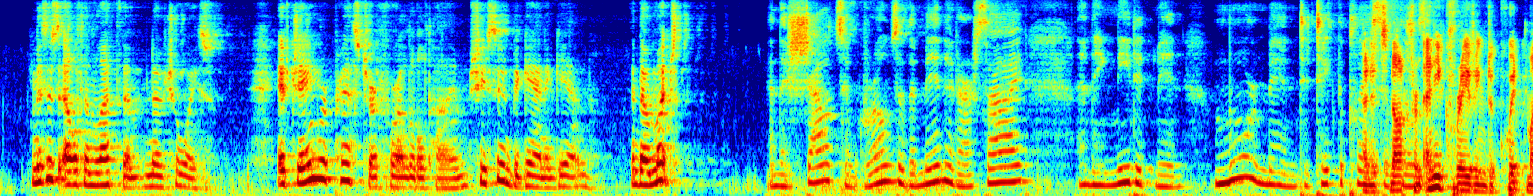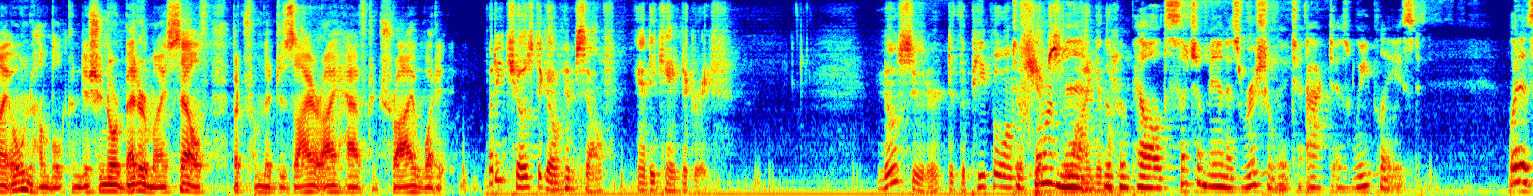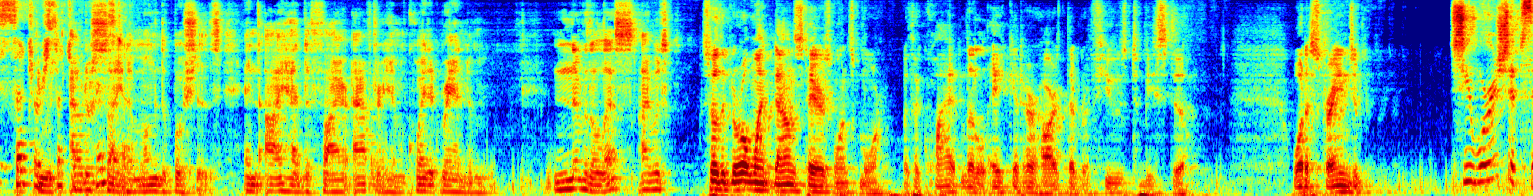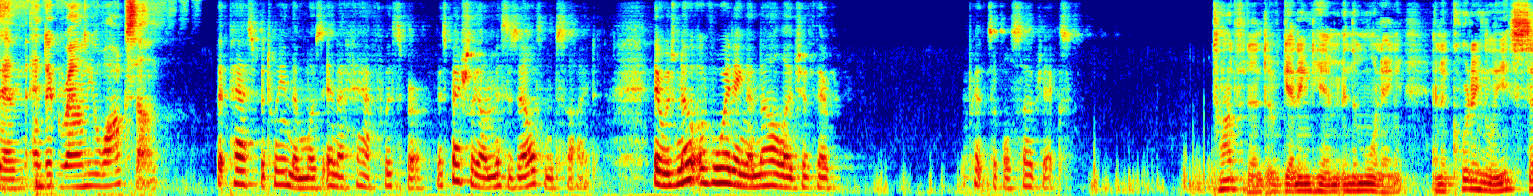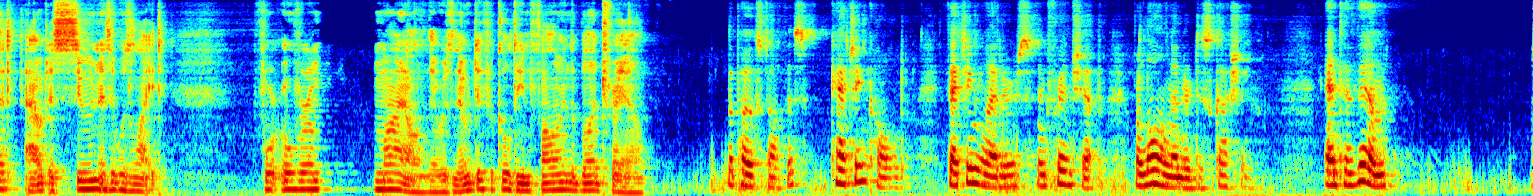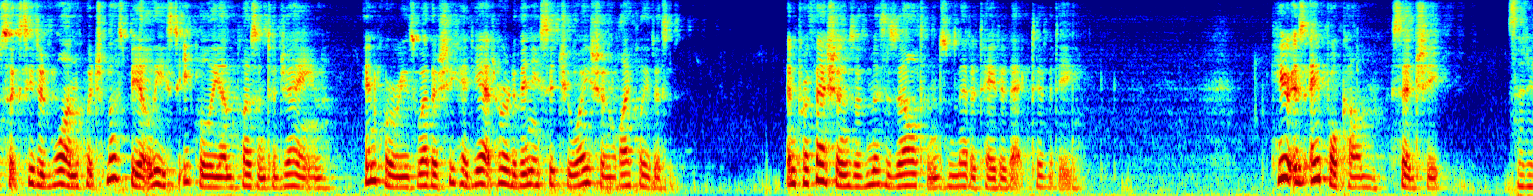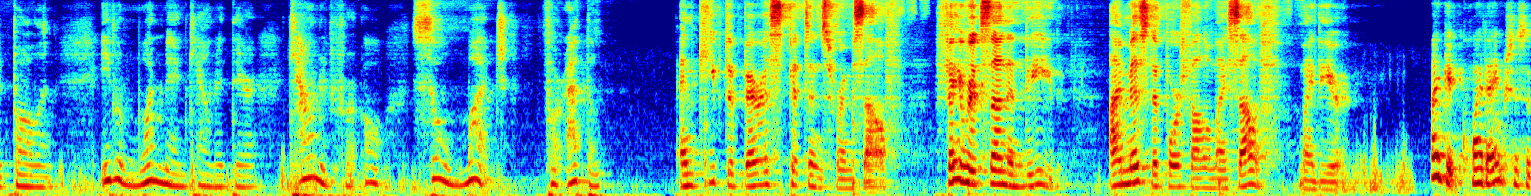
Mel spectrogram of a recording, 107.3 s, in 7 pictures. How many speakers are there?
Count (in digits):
8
